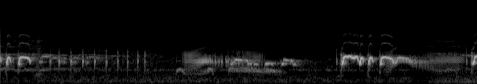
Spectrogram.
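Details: Local zebra dove song meant to make doves sing: rapid clicking trill of coo notes, a hoarser broad sound in the middle, then clear loud rolling coos at the end.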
